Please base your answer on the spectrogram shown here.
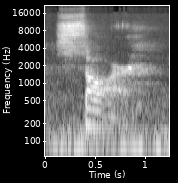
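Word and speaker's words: Tsar: Star. It's T-S-A-R. Sar.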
